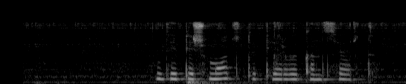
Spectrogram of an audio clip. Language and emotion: Russian, sad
